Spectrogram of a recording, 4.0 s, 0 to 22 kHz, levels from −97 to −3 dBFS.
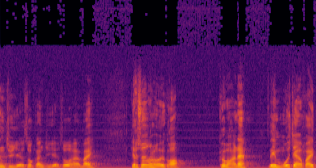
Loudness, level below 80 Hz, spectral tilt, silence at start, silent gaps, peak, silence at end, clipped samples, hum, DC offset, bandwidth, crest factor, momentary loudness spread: -28 LUFS; -50 dBFS; -4.5 dB/octave; 0 s; none; -6 dBFS; 0 s; under 0.1%; none; under 0.1%; over 20 kHz; 22 dB; 9 LU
